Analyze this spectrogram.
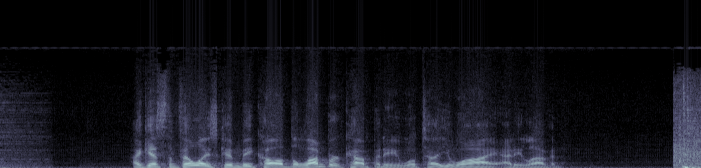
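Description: A man speaks calmly and clearly into a microphone, like a news presenter.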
